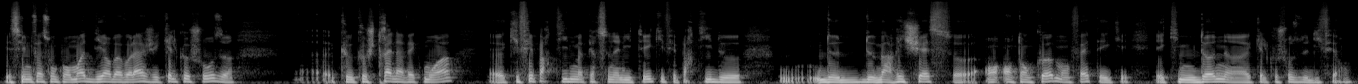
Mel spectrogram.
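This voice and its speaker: Hesitant low-voiced man, dark tone. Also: fairly even intonation, normal speed. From Portugal. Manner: hesitant, many fillers and restarts. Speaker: documentary interviewee. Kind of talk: reflective interview testimony.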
